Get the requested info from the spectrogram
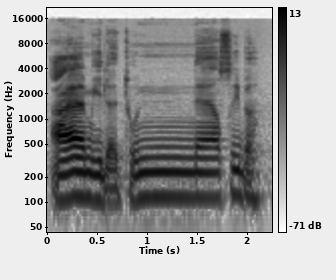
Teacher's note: عاملة ناصبة تنوين بعده نون فأنا أدغم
